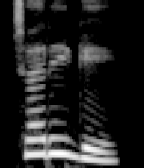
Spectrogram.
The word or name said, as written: ಚರಿಗೆ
